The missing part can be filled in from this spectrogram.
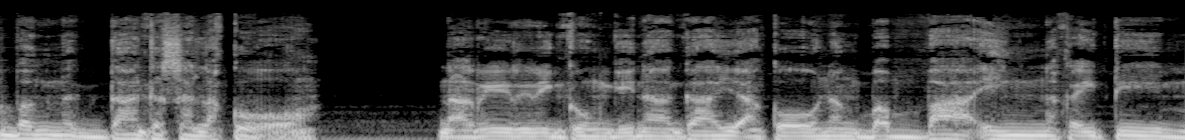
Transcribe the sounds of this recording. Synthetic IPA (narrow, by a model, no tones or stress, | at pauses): bɐŋnɐɡ̚d̪aːd̪ɐsɐlɐko̞̰ | nɐɾiɾɪɾɪɡ̚koŋɡɪnaːɡaːjɐʔɐko̞nɐŋbɐbaːʔɪŋnɐkɐʔɪt̪im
